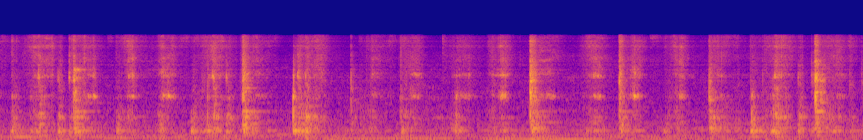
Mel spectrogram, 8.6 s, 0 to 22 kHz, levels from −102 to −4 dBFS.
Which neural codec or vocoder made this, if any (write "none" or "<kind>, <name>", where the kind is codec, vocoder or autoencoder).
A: codec, DAC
